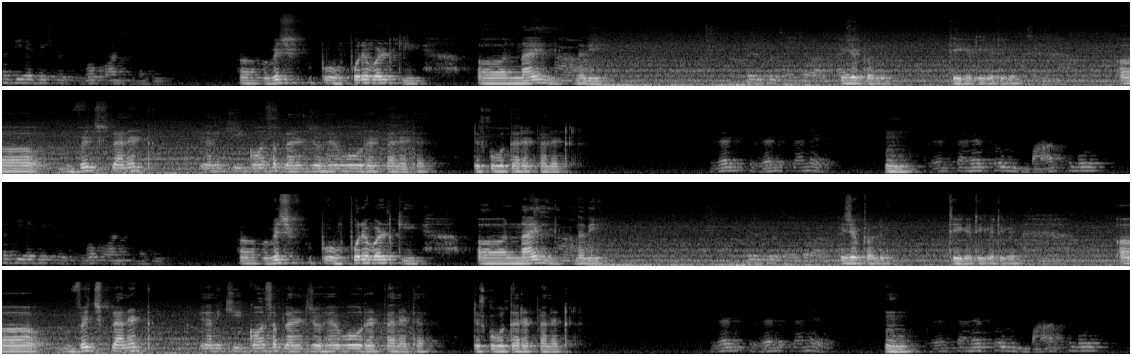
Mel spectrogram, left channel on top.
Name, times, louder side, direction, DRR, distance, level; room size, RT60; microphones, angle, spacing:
voice 1, 0.0-1.6 5.5-6.0 7.3-8.9 10.1-10.7 18.4-19.5 20.5-22.2, left 1 dB, 75° left, 4 dB, 7.3 m, -35 dB
voice 2, 2.4-6.0 8.4-8.9 9.5-10.6 11.1-12.7 13.3-15.5 16.0-16.9 20.1-20.4, right 1 dB, 65° right, 3 dB, 3.0 m, -21 dB
sound 1, 5.8-15.4, equal, 25° left, 2.4 m, -34 dB
27.0 x 14.0 x 2.8 m, 0.37 s
head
